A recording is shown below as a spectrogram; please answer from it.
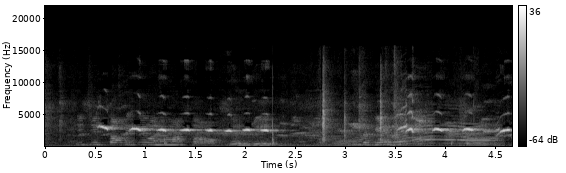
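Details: Fighter-style song of a vigorously singing white-rumped shama: a steady series of clear, high whistled notes, about four per second, then rough chatter, then the whistled series again.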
